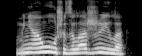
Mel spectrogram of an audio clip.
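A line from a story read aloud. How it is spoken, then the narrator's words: Moaning. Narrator (Russian): простонал рыжий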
